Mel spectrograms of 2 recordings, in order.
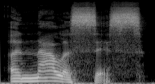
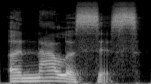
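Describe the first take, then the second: Both takes have the same delivery.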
